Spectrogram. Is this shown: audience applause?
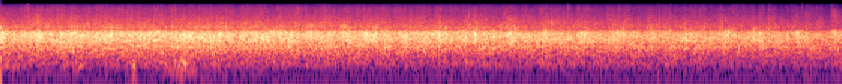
yes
